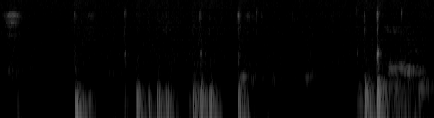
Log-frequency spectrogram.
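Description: Faint, irregular clicks and low knocks in a handful of short groups, the loudest near the end.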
